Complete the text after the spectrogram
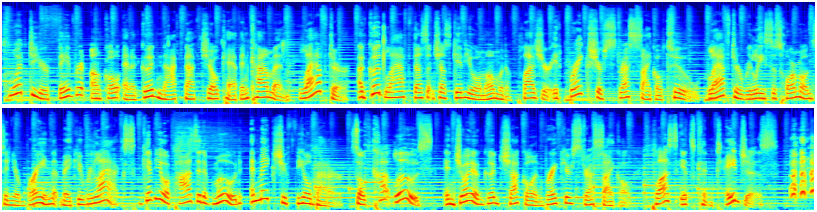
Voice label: Female; Laughter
